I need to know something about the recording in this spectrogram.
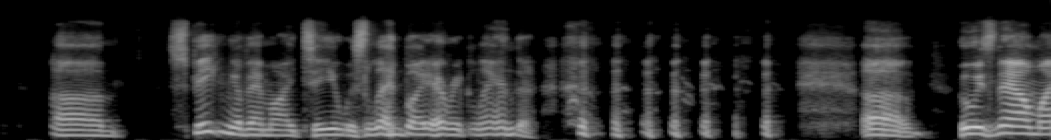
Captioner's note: chuckles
